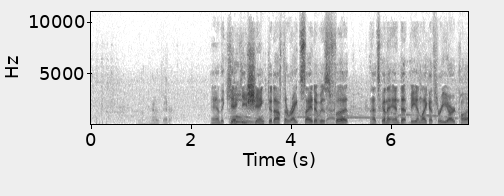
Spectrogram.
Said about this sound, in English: That weird vibration noise you hear is the wind going through the aluminum bleachers here.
